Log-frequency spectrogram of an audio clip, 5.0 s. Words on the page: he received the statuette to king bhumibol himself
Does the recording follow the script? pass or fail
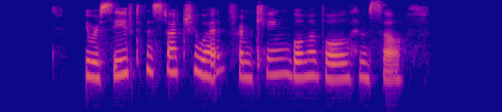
fail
